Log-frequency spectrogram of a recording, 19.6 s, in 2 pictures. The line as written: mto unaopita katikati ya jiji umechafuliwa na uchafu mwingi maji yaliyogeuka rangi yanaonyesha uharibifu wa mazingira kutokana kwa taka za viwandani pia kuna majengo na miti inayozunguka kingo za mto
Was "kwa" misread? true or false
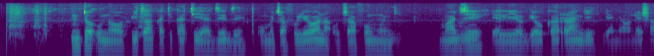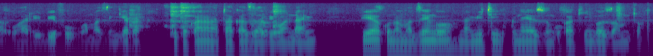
true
